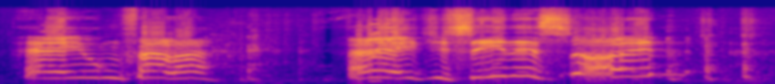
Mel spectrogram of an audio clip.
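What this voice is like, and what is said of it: Imitates a lollipop lady's voice. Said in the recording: “It's a lollipop lady accent.”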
